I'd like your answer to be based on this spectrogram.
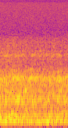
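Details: Imitated tubular (bronchial) breathing: a single short, harsh, hollow, somewhat tonal blowing exhalation.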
